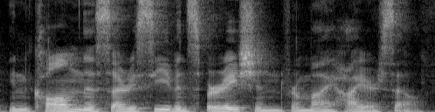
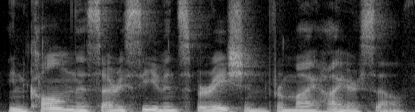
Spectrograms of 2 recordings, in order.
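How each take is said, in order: No difference in how they are said.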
